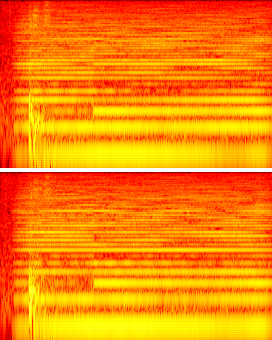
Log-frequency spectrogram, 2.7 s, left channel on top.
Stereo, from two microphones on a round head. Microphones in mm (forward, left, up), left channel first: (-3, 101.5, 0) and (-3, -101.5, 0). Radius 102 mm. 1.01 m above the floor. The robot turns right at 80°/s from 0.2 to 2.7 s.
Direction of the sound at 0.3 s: 40° left (ahead or behind).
